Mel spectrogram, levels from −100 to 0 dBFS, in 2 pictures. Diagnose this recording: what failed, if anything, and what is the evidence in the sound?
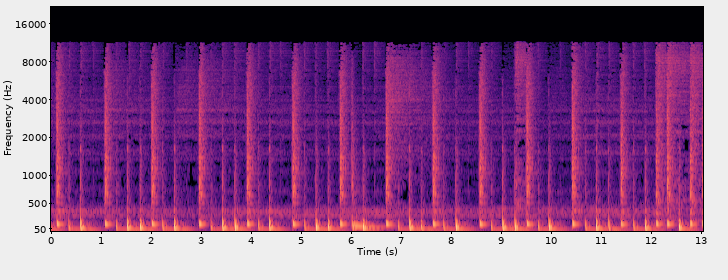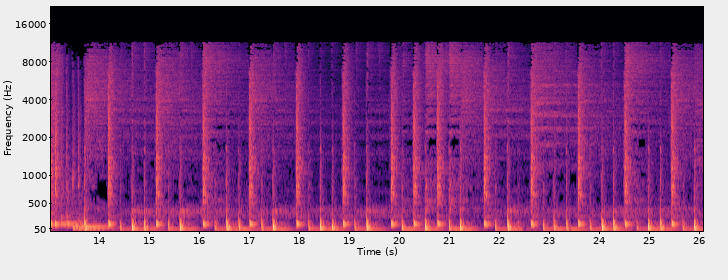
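The fault sits at the codec stage. Across the whole music clip the treble stops dead at about 11.5 kHz, and codec damage is plainly audible from start to finish. The hard ceiling and the steady smearing point to MP3 compression as the likely cause, at a low rate that fits about 48 kbps. Short of bits, the encoder discards everything above that cut-off. It drops weak frequency lines in some frames and keeps them in others, so fine detail flickers.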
